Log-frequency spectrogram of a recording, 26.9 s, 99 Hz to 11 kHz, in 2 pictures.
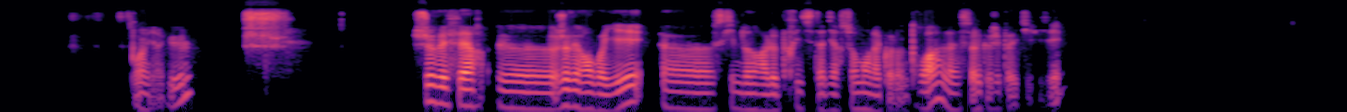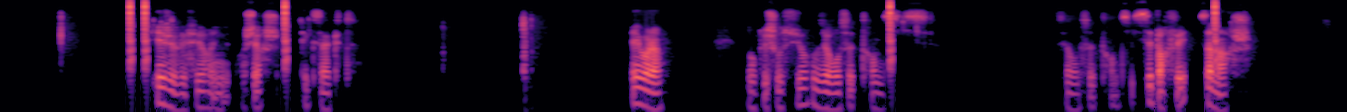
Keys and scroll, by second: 10.5 shift+", 18.5 Return.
